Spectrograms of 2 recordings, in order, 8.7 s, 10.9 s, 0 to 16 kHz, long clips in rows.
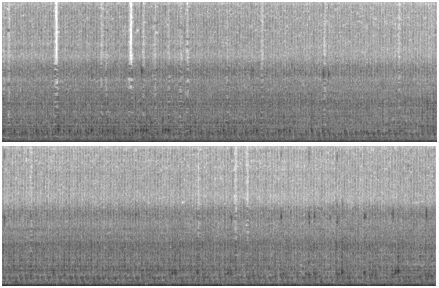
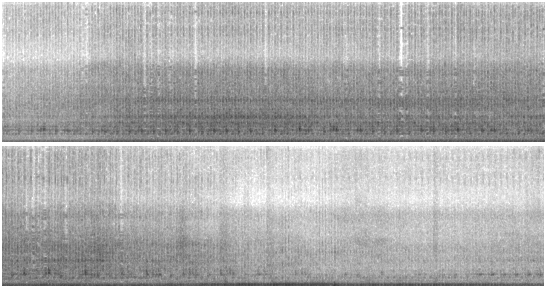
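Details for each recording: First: VAZ 2114 engine: rough, regular clatter about three times a second at idle, appearing as vibration when lifting off the throttle after revving to 2,000-3,000 rpm; caused by a cracked, wobbling crankshaft damper pulley that needs replacing. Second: VAZ 2114 engine after repair, with a leaking muffler adding a low-frequency note: steady, even idle and revving with no clatter, where there was previously a clatter on lifting off the throttle; the engine now runs healthily.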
